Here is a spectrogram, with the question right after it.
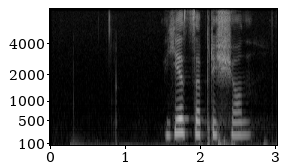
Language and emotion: Russian, neutral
